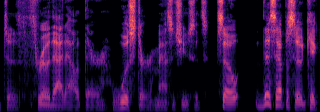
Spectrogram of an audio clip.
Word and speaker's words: Worcester: Worcester, Massachusetts.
